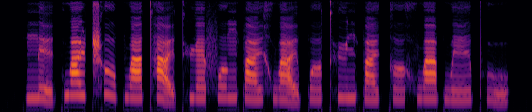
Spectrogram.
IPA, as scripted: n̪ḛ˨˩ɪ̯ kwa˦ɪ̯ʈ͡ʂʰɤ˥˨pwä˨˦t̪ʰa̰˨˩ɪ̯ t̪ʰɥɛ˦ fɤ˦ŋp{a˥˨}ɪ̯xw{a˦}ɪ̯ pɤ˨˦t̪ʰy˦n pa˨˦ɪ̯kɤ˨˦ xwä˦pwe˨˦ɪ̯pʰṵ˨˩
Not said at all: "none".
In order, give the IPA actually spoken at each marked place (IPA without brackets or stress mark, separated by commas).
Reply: a˨˦, a̰˨˩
